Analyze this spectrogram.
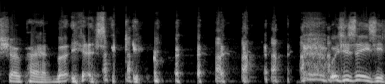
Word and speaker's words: Chopin: And they said, they looked at the record label and said, "Oh, we're listening to some Chopin." And they said, "Well, it's actually pronounced Chopin, but yes."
